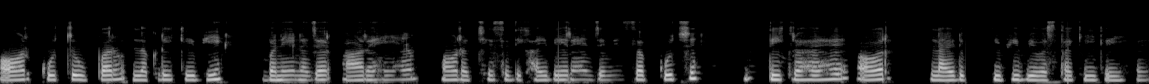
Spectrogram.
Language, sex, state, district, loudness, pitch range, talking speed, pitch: Hindi, female, Chhattisgarh, Balrampur, -22 LUFS, 205-220 Hz, 165 wpm, 210 Hz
